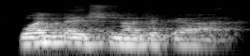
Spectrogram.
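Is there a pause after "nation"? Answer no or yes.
no. It is said as one phrase without a pause.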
